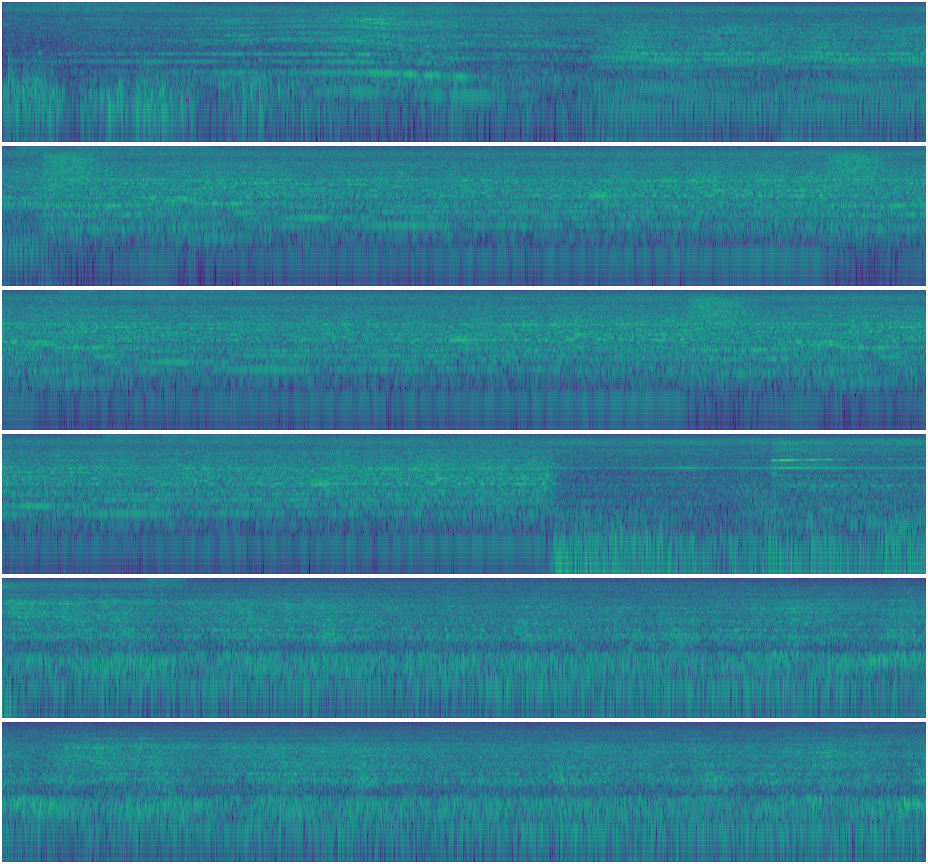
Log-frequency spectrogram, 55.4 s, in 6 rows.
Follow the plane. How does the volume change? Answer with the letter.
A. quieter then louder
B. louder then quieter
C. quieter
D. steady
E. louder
D.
